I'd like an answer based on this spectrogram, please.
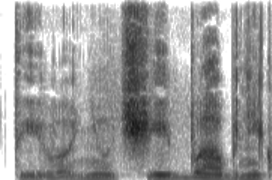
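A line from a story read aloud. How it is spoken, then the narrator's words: Hiss. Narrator (Russian): прошипел я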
